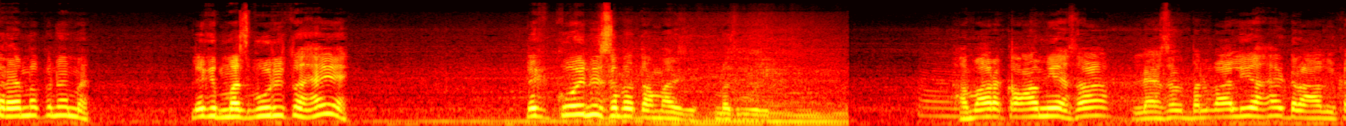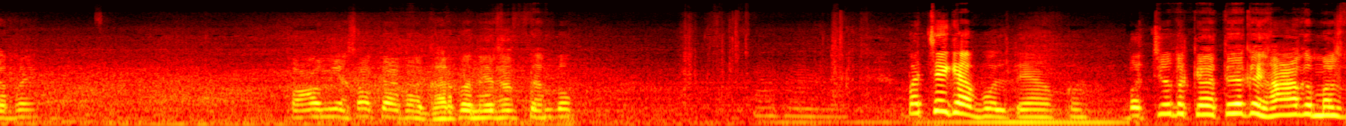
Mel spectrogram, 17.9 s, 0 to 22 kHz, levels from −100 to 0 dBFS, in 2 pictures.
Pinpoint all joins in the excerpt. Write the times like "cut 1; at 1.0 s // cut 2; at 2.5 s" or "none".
cut 1; at 5.5 s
